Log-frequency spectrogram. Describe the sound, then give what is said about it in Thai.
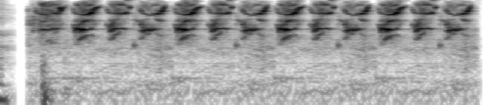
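A bottlenose dolphin communicates with a quick, steady run of about a dozen sharp, high-pitched, whistle-like squeaky chirps, loud, with no talking. “โลมาเป็นสัตว์ที่ฉลาดมากเลยนะคะมาสื่อสารกันโดยใช้เสียงคล้ายผิวปาก หรือว่าเสียงร้องแหลมๆ แบบนี้ค่ะ”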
